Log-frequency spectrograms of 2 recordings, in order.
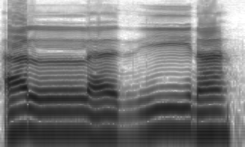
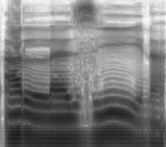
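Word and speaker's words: الذين: harakat kemudian Sabat Quran hati-hati di dalam pelafalan dalzalnya dalal di sini agar dia terbaca dengan baik itu dengan ujung lidah kita kita menempelkan dengan Gigi Sari atas dza dzi Maka alladzina hati-hati jangan terbaca dengan alladzina ini kesalahan yang sering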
